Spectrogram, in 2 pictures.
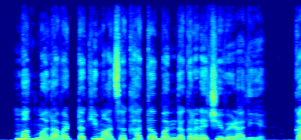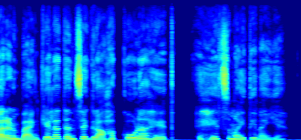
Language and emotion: Marathi, sad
